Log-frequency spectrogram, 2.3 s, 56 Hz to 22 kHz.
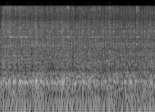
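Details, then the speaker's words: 1952 Willys M38 military Jeep with its L134 flathead four, already warm, at idle near the engine: steady, even low chug with no misses or knocks, sounds pretty good. Normal idle. "you can hear it running here actually sounds see if I can do that with one hand sounds pretty good it's a uh l134"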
